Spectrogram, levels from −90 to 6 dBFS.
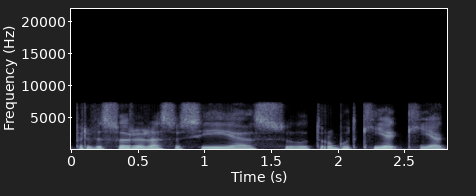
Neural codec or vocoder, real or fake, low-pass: codec, 16 kHz, 2 kbps, X-Codec, HuBERT features, trained on LibriSpeech; fake; 7.2 kHz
